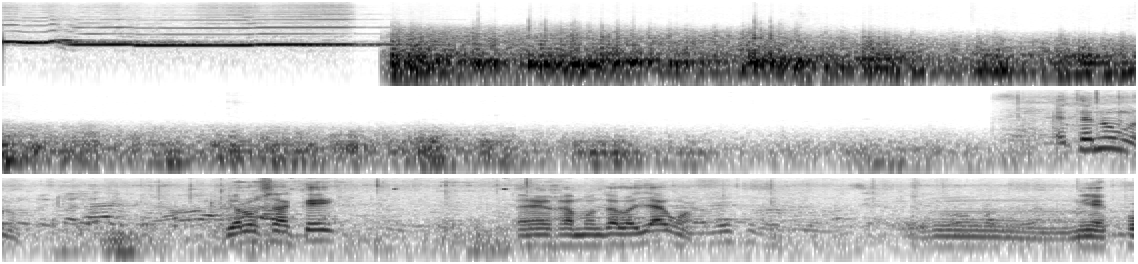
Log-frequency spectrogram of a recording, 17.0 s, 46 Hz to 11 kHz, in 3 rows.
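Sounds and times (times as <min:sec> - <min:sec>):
thunder clap and rumble: 0:01.9 - 0:14.8.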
